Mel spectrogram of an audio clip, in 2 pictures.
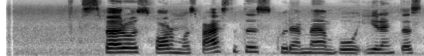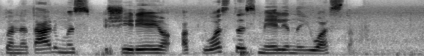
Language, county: Lithuanian, Marijampolė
